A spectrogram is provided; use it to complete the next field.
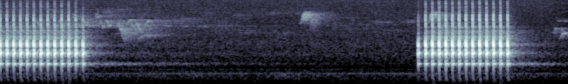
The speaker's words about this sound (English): The downies have a chip chip call, and then it sounds again like a coin spinning down just a little bit and gets faster towards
